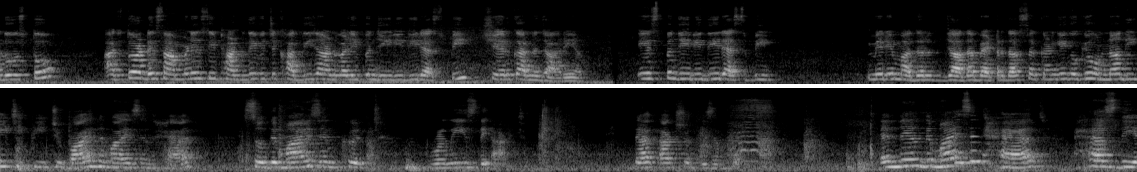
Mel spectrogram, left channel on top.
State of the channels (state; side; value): different; both; correlation 0.00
